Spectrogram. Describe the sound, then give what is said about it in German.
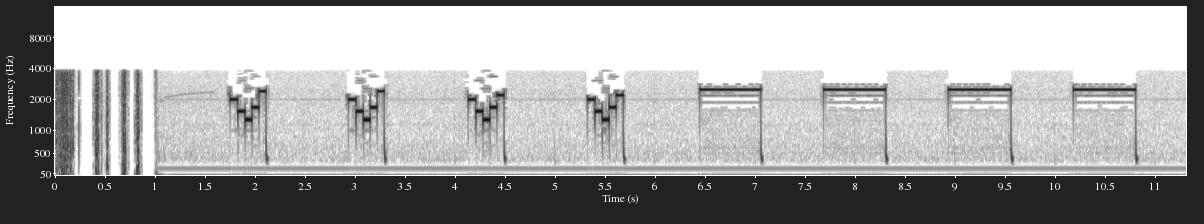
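Fire brigade radio alarm tones: a brief burst of clicks, then four short warbling tone groups and five steady, high beeps in an even rhythm, loud and alone. “Alarm Florian Orlaminde, Orlaminde, L1108, Kreuzung B88 im Bereich Bahnübergang”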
